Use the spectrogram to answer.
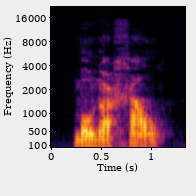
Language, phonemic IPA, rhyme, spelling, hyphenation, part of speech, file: Dutch, /ˌmoː.nɑrˈxaːl/, -aːl, monarchaal, mo‧nar‧chaal, adjective, Nl-monarchaal.ogg
- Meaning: monarchic, monarchal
